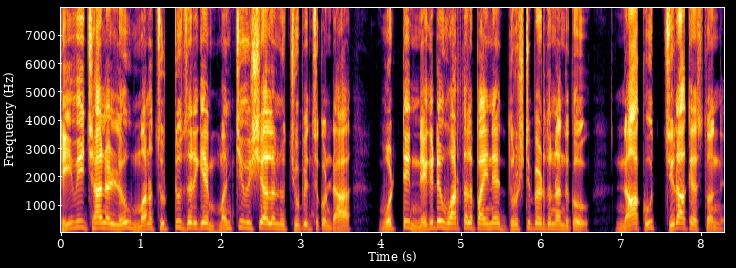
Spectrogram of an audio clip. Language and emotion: Telugu, angry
